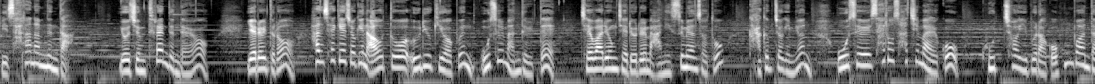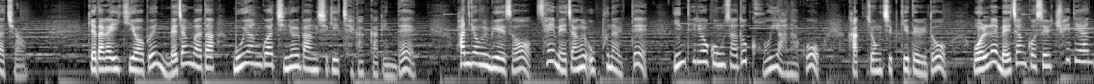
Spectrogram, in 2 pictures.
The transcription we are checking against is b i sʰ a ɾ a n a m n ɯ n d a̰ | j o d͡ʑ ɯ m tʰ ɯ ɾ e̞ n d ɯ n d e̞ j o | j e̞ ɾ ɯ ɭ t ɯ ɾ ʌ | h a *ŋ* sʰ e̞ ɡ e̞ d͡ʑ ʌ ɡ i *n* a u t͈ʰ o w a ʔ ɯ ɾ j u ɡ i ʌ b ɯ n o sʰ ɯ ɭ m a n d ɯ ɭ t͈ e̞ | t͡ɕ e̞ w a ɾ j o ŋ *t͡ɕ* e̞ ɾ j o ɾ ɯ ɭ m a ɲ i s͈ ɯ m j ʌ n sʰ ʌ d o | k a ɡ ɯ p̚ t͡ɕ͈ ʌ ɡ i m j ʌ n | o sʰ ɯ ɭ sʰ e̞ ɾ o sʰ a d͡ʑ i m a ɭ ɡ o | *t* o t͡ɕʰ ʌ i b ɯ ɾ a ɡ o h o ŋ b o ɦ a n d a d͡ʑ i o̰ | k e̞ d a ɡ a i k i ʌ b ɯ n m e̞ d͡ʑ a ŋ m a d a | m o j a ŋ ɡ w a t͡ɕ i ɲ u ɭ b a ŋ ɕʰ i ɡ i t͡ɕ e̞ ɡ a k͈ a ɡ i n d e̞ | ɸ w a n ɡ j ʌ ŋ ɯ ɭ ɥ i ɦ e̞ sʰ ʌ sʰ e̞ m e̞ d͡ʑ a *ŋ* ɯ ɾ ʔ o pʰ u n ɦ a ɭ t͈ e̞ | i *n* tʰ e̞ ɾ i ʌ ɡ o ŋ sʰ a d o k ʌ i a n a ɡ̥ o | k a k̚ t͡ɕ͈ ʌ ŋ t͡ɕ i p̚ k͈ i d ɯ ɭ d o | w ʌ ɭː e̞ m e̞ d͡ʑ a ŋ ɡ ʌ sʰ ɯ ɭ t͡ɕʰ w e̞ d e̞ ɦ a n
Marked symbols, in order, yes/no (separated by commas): no, yes, yes, no, yes, yes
